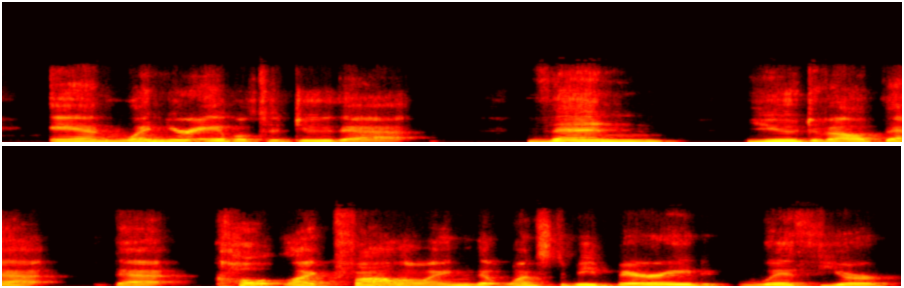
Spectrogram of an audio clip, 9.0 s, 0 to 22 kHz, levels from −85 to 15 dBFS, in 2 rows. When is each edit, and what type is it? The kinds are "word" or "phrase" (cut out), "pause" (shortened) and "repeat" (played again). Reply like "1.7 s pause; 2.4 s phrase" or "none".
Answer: 5.5 s pause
